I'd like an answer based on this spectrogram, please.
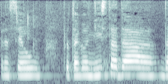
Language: Portuguese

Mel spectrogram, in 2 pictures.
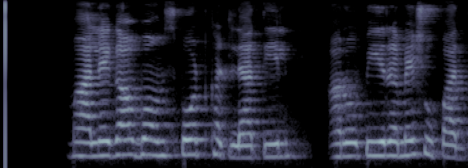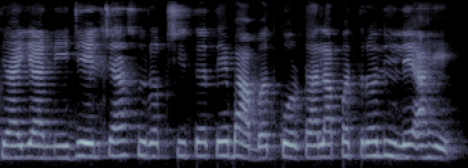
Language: Marathi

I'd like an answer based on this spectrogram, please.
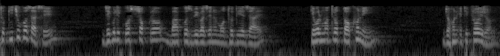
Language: Bangla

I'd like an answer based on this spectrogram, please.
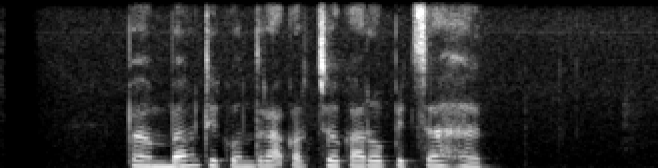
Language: Javanese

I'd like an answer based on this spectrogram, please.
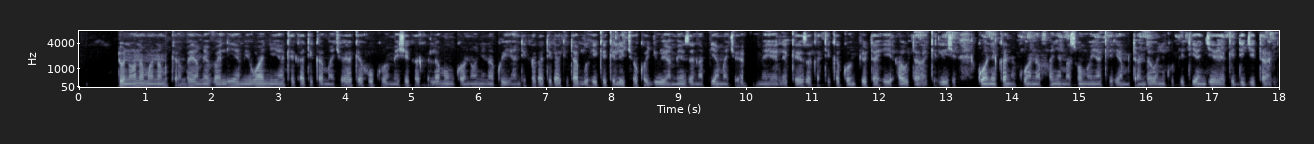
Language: Swahili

